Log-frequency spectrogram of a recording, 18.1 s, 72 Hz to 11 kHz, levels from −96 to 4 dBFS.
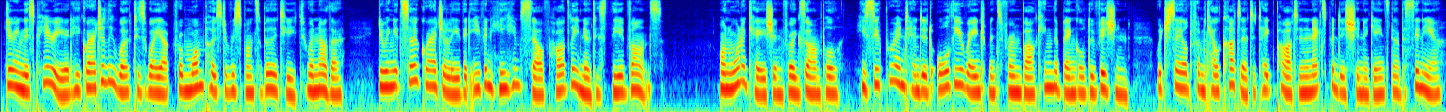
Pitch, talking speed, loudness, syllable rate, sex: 195 Hz, 185 wpm, -17 LUFS, 6.3 syllables/s, female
